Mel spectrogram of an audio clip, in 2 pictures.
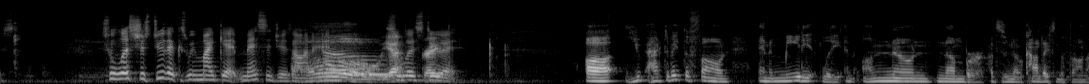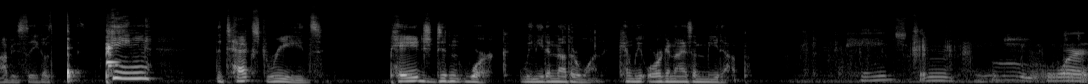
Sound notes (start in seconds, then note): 10.9 imitates ringtone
